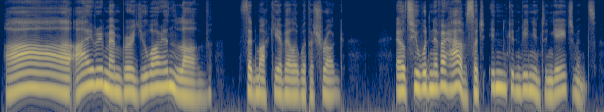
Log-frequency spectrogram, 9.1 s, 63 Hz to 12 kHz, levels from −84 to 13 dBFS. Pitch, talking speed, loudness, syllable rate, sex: 170 Hz, 125 wpm, -15 LUFS, 4.3 syllables/s, female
